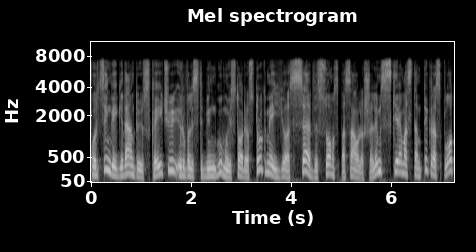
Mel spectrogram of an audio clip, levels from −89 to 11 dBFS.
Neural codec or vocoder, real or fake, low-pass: none; real; 7.2 kHz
